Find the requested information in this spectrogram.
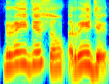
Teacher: جیم پہ کلکلا ہوگا، را باریک، را کے نیچے زیر ہے ، ریج، جیم پہ کلکلا، کیوں، کتب جد کا لیٹر ہے،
